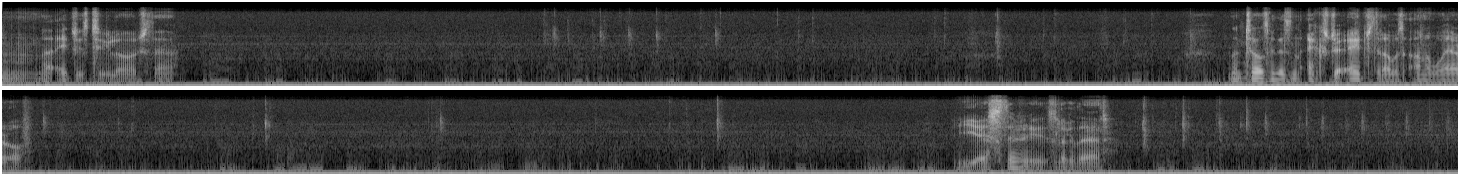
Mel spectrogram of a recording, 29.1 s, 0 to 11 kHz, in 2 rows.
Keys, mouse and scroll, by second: 0.0-1.3 alt+drag, 0.0-1.3 alt+middle drag, 0.0-1.3 alt+right drag, 1.5 right click, 2.5-6.0 alt+drag, 2.5-6.0 alt+middle drag, 2.5-6.0 alt+right drag, 6.6 alt+middle click, 7.1 middle click, 8.1 alt+click, 8.1 alt+middle click, 8.1 alt+right click, 10.6 ctrl+right click, 13.3-15.0 alt+middle drag, 15.3 middle click, 16.0 alt+middle click, 17.1 right click, 18.6-20.3 alt+middle drag, 23.1 alt+middle click, 23.1-23.8 alt+scroll up 1, 28.0 alt+click, 28.0 alt+middle click, 28.0 alt+right click, 28.5 ctrl+z.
